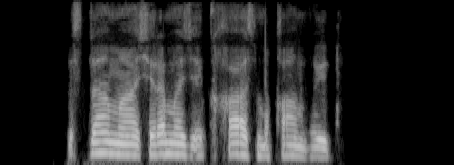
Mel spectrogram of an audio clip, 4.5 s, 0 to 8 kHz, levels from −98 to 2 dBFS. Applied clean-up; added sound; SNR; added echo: neural mask model Resemble Enhance denoiser.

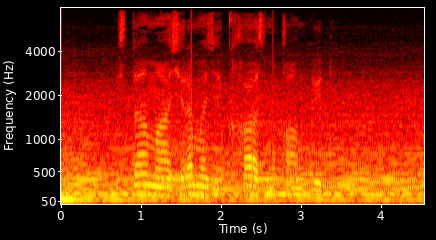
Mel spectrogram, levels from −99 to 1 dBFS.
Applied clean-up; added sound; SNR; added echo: none; Musical instrument; -3 dB; none.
